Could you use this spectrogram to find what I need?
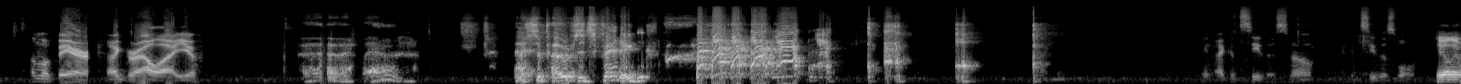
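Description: Several men talk and laugh over an online call, heard through microphones.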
